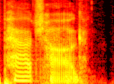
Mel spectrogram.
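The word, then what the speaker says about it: Patchogue: And in parentheses, it does say pronounced Patch Hog.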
